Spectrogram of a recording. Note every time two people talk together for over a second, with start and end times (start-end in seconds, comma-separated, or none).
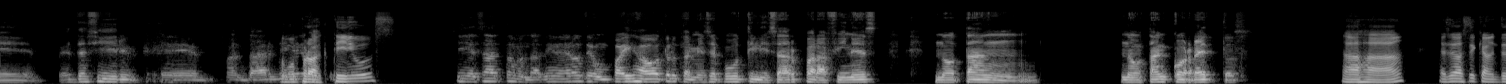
none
